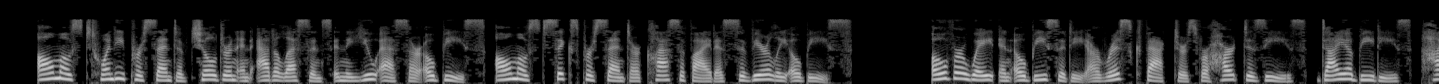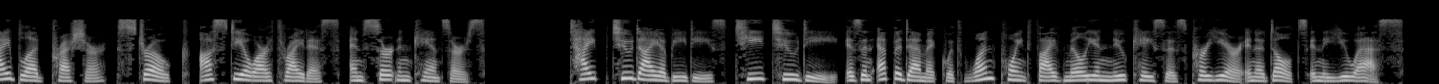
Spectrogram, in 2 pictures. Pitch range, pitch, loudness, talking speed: 165-215 Hz, 190 Hz, -21 LUFS, 115 wpm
